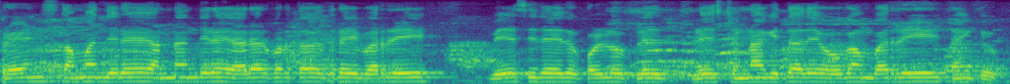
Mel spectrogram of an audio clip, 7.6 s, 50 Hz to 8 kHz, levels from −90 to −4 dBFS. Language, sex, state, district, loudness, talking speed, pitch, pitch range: Kannada, male, Karnataka, Raichur, -16 LUFS, 125 wpm, 145 Hz, 140-150 Hz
